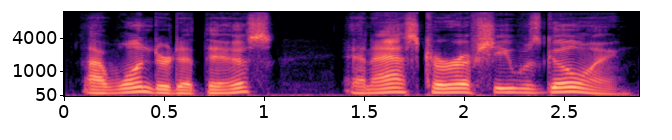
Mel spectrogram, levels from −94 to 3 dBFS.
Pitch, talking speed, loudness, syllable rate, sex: 150 Hz, 230 wpm, -16 LUFS, 6.0 syllables/s, male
